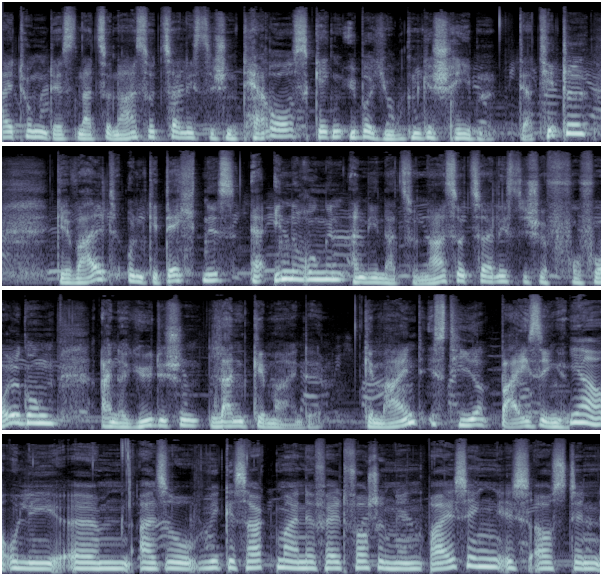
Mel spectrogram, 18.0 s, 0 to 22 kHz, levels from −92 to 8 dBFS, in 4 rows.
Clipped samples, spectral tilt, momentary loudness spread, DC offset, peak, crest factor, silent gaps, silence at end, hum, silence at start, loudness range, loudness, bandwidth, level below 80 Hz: under 0.1%; -5.5 dB/octave; 7 LU; under 0.1%; 0 dBFS; 14 dB; none; 0 s; none; 0 s; 3 LU; -15 LUFS; 19.5 kHz; -52 dBFS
